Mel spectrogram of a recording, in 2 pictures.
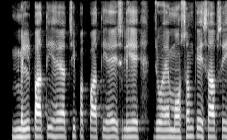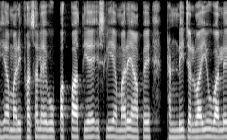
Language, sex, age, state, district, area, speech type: Hindi, male, 45-60, Rajasthan, Karauli, rural, spontaneous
